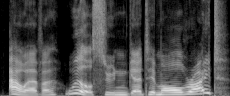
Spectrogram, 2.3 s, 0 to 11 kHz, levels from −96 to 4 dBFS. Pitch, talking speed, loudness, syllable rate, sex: 235 Hz, 180 wpm, -17 LUFS, 4.4 syllables/s, female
